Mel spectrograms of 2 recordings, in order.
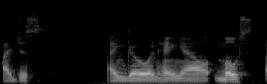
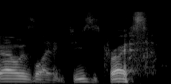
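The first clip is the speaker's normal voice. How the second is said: plain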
